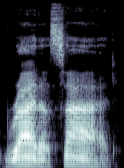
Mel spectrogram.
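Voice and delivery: right outside, drawn out slowly on close notes; slowed for emphasis. Shown as a demonstration. Coach demonstrating emphasis to the cast, slowing down. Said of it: "slowing down to emphasize certain words".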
